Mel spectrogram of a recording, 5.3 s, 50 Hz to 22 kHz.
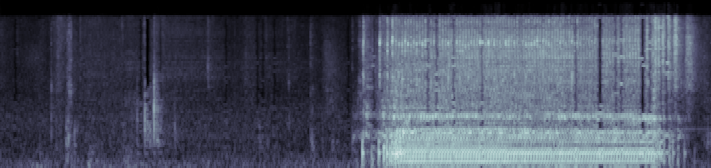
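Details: Chinese 24–50 litre air compressor after repair of a knocking fault, with a near-original part fitted inside: a few light clicks, then even, steady motor drone stopping cleanly after two seconds, no knocking; healthy.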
